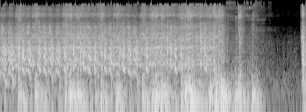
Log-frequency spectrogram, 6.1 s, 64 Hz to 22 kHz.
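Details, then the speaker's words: 1989 Austin Mini 998cc A-series, first start after three years sitting, run without choke. Runs ragged and surging for a few seconds then dies, with no tapping or knocking. Owner suspects fuel starvation. "I think it's got fuel delivery problems it seems to Surge and then go off again which is not surprising given how long it's been sitting"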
